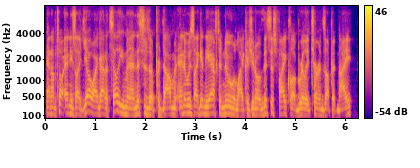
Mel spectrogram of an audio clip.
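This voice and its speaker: A man's voice: mid-range voice, racing, no room sound, muffled recording. Man in his late thirties telling stories. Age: 30s. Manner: storytelling with loud punchlines. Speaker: podcast host. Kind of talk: casual banter.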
